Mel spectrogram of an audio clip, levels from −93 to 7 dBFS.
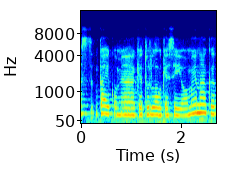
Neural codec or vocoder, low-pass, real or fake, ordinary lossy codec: codec, 16 kHz, 8 kbps, FreqCodec, larger model; 7.2 kHz; fake; Opus, 32 kbps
